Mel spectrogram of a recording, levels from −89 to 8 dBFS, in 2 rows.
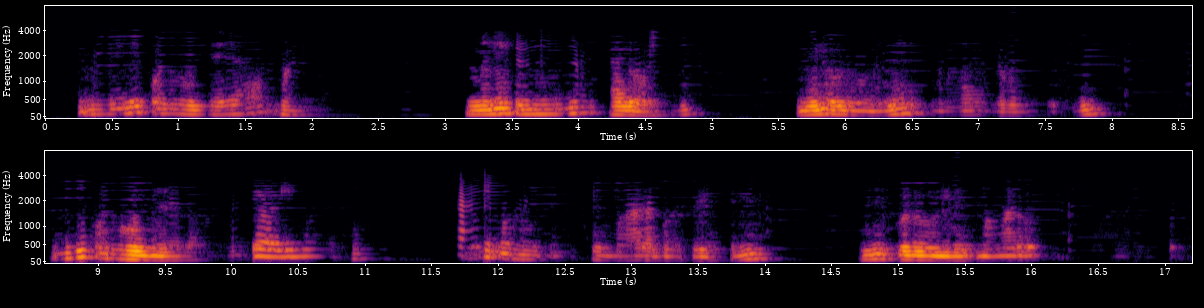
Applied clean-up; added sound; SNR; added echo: neural mask model DeepFilterNet 3.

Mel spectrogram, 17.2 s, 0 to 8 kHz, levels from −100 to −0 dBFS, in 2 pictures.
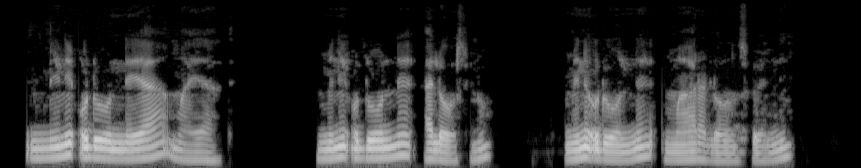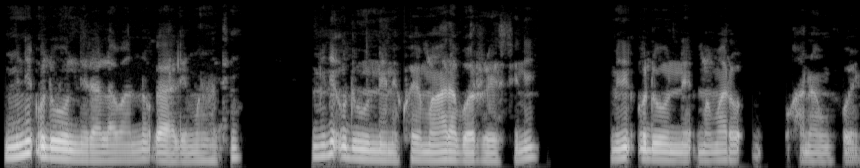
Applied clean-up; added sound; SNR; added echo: none; none; none; none.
